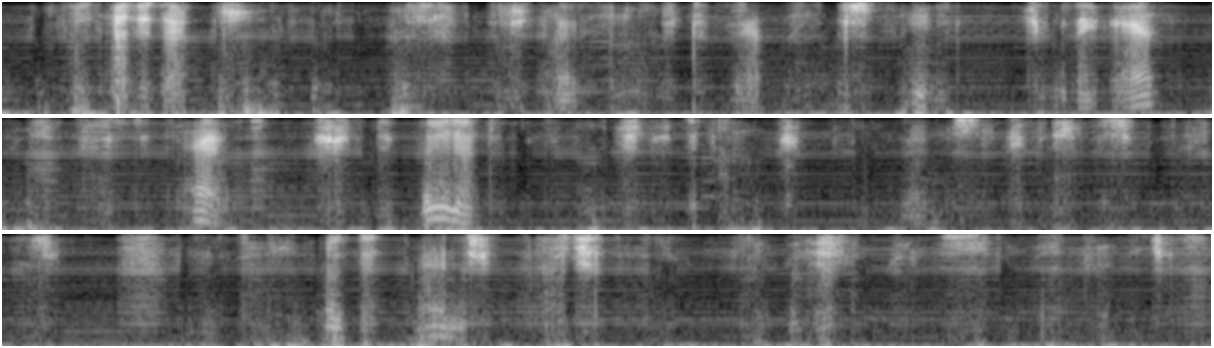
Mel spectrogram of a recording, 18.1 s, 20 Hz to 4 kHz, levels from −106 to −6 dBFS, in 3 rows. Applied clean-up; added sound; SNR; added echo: neural separator model SepFormer WHAM!.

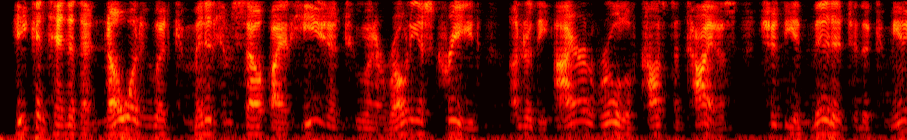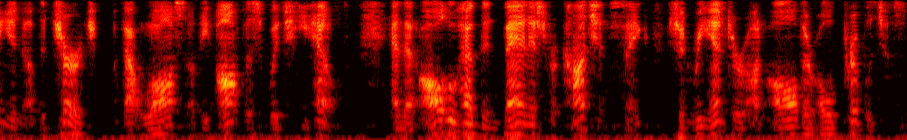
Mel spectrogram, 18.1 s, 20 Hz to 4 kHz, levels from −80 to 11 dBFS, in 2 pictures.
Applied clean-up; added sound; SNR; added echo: none; none; none; none.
